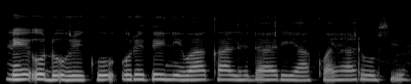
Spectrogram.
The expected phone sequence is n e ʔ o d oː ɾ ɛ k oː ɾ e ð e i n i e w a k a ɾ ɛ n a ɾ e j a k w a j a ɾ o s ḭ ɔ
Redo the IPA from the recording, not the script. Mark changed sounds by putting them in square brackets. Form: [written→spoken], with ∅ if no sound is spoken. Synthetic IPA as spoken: n e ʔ o d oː ɾ [ɛ→e] k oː ɾ e ð e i n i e w a k a [ɾ→l] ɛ [n→d] a ɾ [e→i] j a k w a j a ɾ o s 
